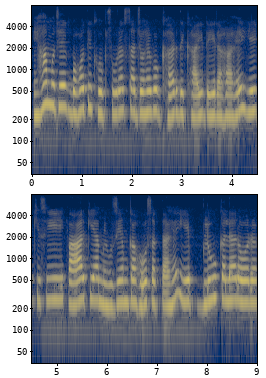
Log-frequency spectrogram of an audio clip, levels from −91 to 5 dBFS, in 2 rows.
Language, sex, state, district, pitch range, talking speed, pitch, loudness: Hindi, female, Chhattisgarh, Balrampur, 235-265 Hz, 185 wpm, 250 Hz, -23 LUFS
